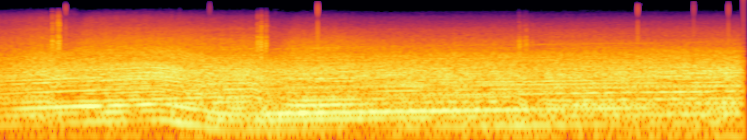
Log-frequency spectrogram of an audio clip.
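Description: A car engine in the BeamNG driving game revving and accelerating, a loud continuous drone with rising and falling pitch, close and steady throughout with no talk.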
